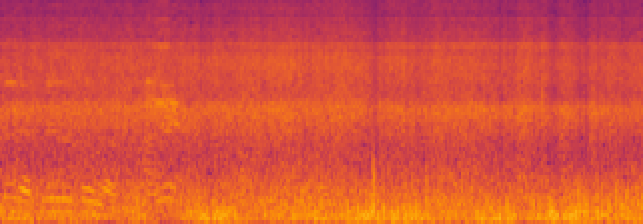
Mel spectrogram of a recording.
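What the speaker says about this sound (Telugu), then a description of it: "సముద్రం ఫాస్ట్ టైం చూస్తున్నాను" Sea waves roll onto Bapatla beach under strong wind buffeting the microphone, a constant loud roar, while people's voices come through faintly early on.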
